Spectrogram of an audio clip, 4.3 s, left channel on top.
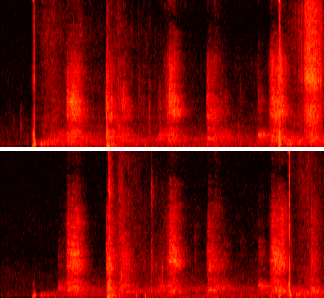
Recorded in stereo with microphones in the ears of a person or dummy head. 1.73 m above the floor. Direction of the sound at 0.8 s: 15° left (ahead or behind).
